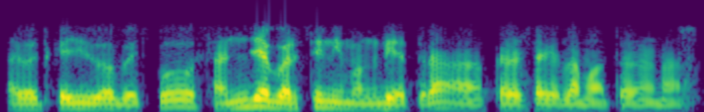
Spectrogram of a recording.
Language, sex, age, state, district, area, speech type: Kannada, male, 18-30, Karnataka, Tumkur, urban, conversation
